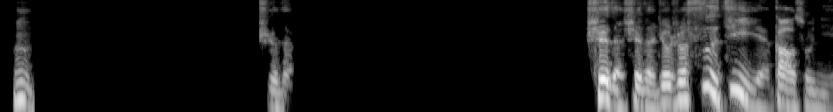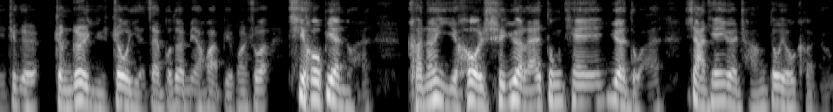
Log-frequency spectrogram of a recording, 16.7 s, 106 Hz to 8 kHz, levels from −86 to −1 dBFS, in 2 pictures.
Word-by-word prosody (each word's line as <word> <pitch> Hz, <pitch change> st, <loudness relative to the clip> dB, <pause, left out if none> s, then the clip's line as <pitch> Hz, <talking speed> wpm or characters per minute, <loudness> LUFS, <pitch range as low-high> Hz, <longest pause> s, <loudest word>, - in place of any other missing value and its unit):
嗯。 165 Hz, -7 st, -1 dB, 2.2 s
是 120 Hz, -, -8 dB
的。 115 Hz, -2 st, -13 dB, 2.9 s
是 190 Hz, -1 st, +9 dB
的 115 Hz, -, 0 dB
是 140 Hz, +6 st, +1 dB
的， 120 Hz, -3 st, -2 dB
就 150 Hz, +6 st, +3 dB
是 -, -, -7 dB
说 170 Hz, +2 st, +4 dB
四 230 Hz, -, +3 dB
季 215 Hz, -, +3 dB
也 115 Hz, -4 st, -8 dB
告 120 Hz, +3 st, +1 dB
诉 125 Hz, +2 st, -8 dB
你， 105 Hz, -2 st, -14 dB
这 145 Hz, -, -10 dB
个 120 Hz, -3 st, -5 dB, 0.2 s
整 125 Hz, -, -2 dB
个 165 Hz, +4 st, +3 dB
宇 115 Hz, -5 st, -13 dB
宙 -, -, +4 dB
也 110 Hz, -2 st, -12 dB
在 120 Hz, +4 st, -9 dB
不 110 Hz, -, -12 dB
断 130 Hz, -2 st, -6 dB
变 120 Hz, -4 st, -13 dB
化， -, -, -9 dB
比 105 Hz, +1 st, -17 dB
方 120 Hz, +2 st, -14 dB
说 125 Hz, +2 st, -8 dB, 0.2 s
气 205 Hz, -, +3 dB
候 180 Hz, -2 st, +5 dB
变 170 Hz, -7 st, +4 dB
暖， 120 Hz, -3 st, -13 dB, 0.5 s
可 140 Hz, -, -3 dB
能 160 Hz, +6 st, +1 dB
以 130 Hz, -6 st, -5 dB
后 170 Hz, +1 st, +5 dB
是 160 Hz, -, -2 dB
越 170 Hz, +3 st, +4 dB
来 130 Hz, +2 st, -3 dB
冬 155 Hz, +2 st, -4 dB
天 155 Hz, 0 st, -5 dB
越 170 Hz, -5 st, +1 dB
短， 105 Hz, -1 st, -15 dB, 0.2 s
夏 -, -, -1 dB
天 160 Hz, +5 st, -3 dB
越 150 Hz, -5 st, -3 dB
长 115 Hz, +1 st, -14 dB
都 145 Hz, +3 st, 0 dB
有 120 Hz, -3 st, -4 dB
可 115 Hz, -2 st, -18 dB
能， 100 Hz, -, -36 dB
130 Hz, 195 characters per minute, -22 LUFS, 115-160 Hz, 2.9 s, 是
